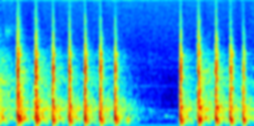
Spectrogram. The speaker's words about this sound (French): On frappe à la porte.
